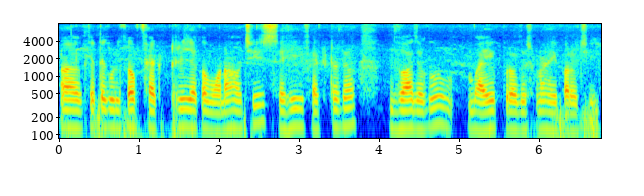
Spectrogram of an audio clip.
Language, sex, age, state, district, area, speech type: Odia, male, 18-30, Odisha, Koraput, urban, spontaneous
